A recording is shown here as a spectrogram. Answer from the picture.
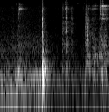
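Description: Small metal camera parts being set down and sorted: about half a dozen light metallic clicks and clinks, the loudest a little before halfway.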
